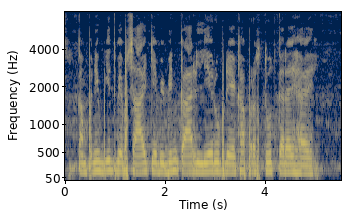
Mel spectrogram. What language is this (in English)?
Magahi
